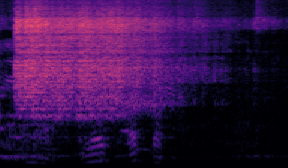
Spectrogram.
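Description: Shredded bần-flower and beef salad being tossed with chopsticks in a steel mixing bowl: a loud rustling hiss that fades away after about a second and a half.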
